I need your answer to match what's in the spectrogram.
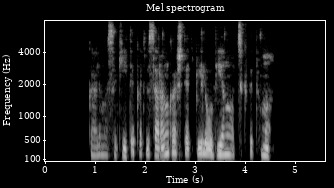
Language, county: Lithuanian, Vilnius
